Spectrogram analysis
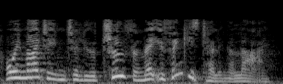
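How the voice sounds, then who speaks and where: Husky, troubled wife, swooping intonation. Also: female voice, on the high side, huge pitch swings, fast talker, heavily acted. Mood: wry. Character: anxious, troubled wife confiding fears to a friend. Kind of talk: radio play acting.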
